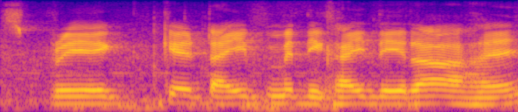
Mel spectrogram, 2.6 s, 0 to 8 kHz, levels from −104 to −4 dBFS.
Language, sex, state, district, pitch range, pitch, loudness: Hindi, male, Maharashtra, Gondia, 145-150 Hz, 145 Hz, -16 LUFS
